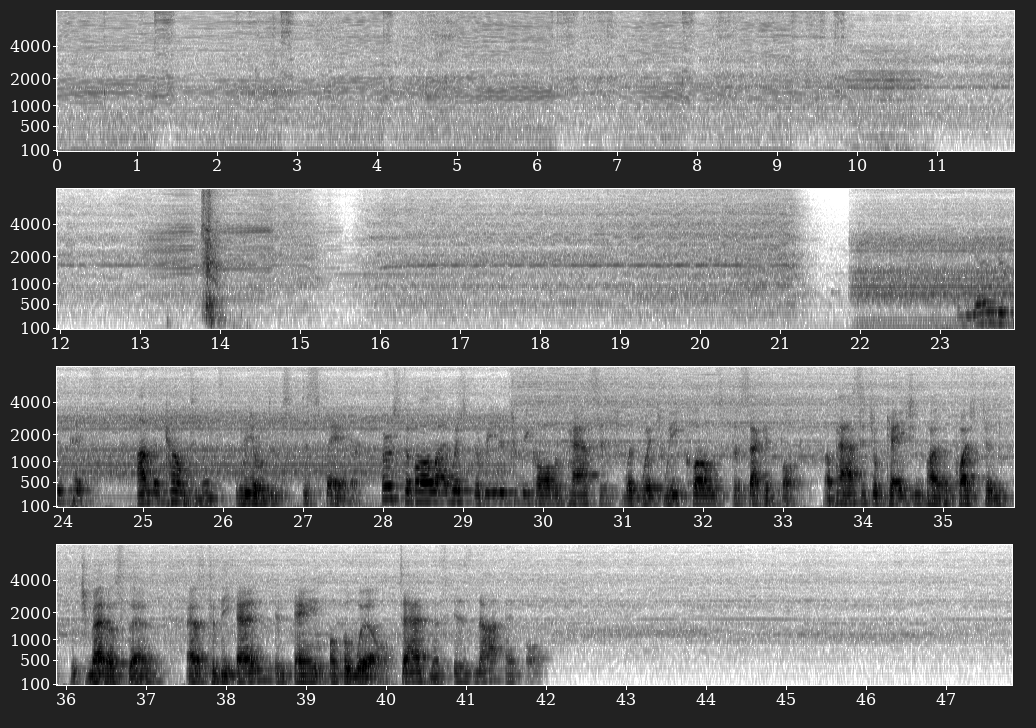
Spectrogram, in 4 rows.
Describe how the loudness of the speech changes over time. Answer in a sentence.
The loudness of the speech stays about the same.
